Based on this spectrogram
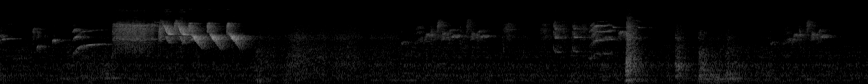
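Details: Tame European goldfinch giving scattered high chirps and a short burst of liquid twittering, broken by pauses, with a faint background hiss.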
